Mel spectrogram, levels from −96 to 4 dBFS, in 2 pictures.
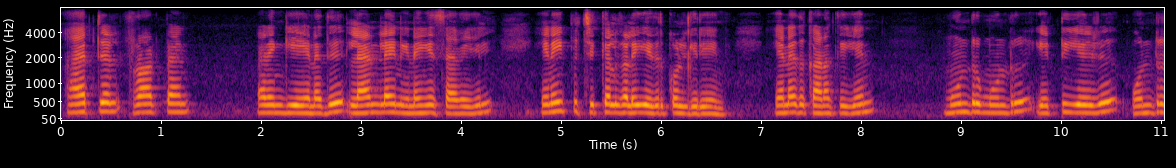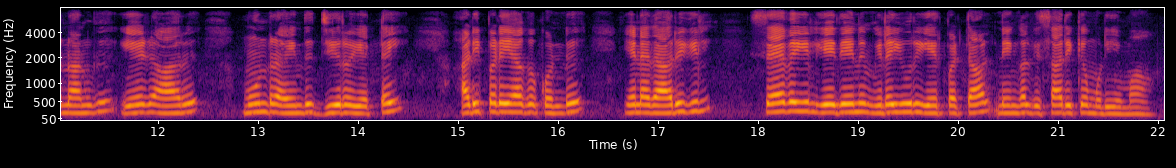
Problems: none marked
